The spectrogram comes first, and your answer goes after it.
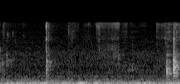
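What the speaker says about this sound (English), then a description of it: "Gently stir it around, scrape it." A paintbrush is swished and scraped in a jar of rinse water, making soft wet squishes and a few quick tapping scrapes close by, with no talking.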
